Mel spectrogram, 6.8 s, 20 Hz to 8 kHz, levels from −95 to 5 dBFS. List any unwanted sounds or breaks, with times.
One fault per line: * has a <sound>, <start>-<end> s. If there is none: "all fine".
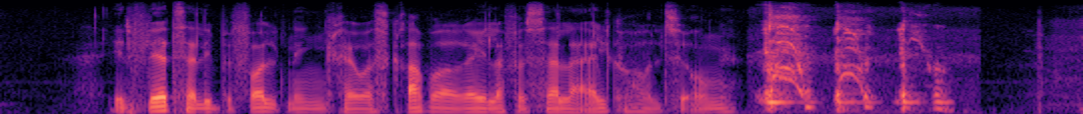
* has a laugh, 4.7-6.0 s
